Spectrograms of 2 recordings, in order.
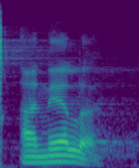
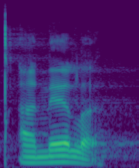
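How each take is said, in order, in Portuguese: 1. A palavra começa com um som de clique labial. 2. A palavra começa com um som de clique labial.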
